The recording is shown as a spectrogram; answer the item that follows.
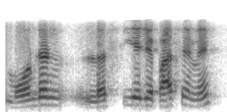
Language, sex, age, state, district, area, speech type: Sindhi, male, 30-45, Gujarat, Junagadh, rural, conversation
